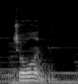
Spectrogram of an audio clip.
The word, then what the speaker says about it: 좋은: But the pronunciation is not 좋은, but rather just 좋은.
